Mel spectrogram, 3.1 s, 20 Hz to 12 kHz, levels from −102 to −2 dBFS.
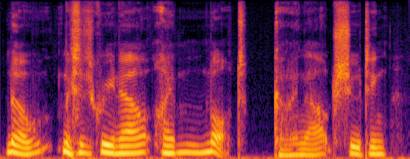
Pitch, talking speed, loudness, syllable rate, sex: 145 Hz, 155 wpm, -16 LUFS, 3.7 syllables/s, male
